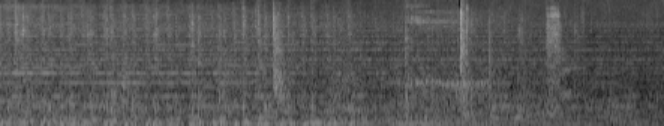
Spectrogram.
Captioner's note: engine turns off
